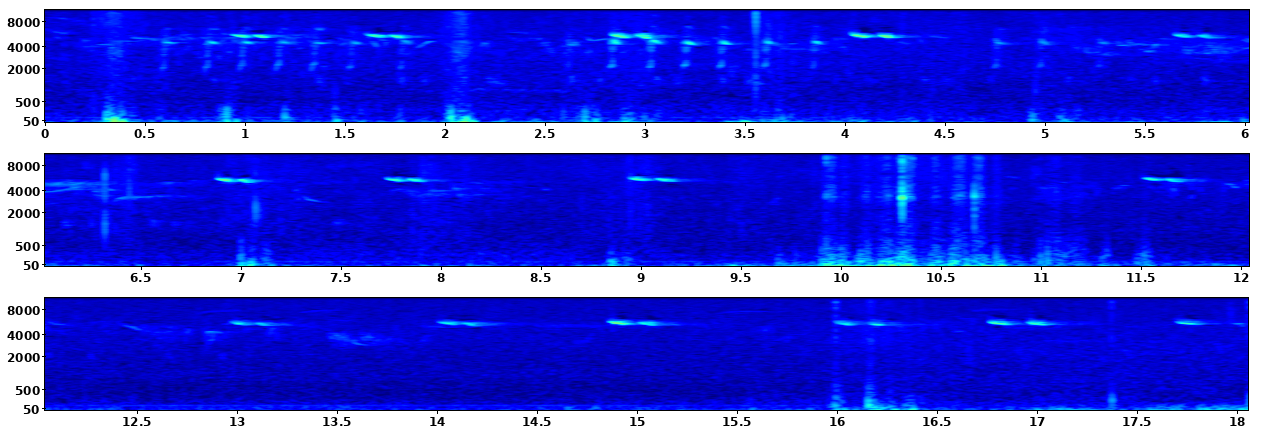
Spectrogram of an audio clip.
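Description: A small bird calling over and over with short high chirps, about one a second. Low rumbling and knocks run underneath, loudest around the middle.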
